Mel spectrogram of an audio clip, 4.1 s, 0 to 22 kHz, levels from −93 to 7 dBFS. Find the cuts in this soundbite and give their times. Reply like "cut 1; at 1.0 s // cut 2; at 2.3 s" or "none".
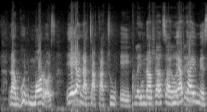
cut 1; at 2.7 s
